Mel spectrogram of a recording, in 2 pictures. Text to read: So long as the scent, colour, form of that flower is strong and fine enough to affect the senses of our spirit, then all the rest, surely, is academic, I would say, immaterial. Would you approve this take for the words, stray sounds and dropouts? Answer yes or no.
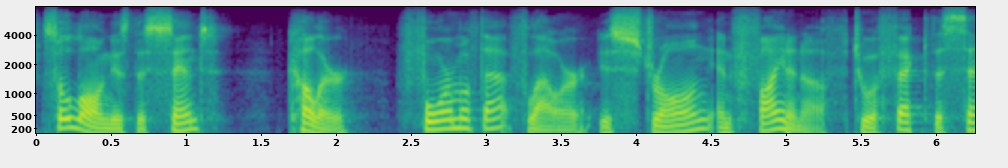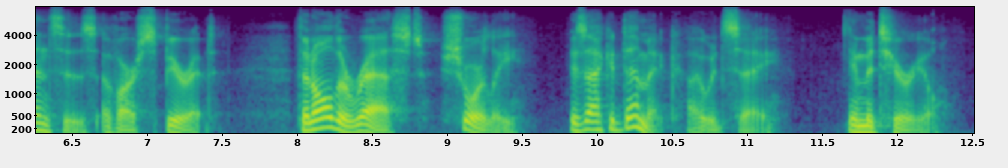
yes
